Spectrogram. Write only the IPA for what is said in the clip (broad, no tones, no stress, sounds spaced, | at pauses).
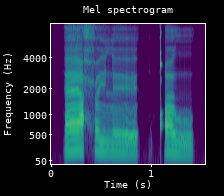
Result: æ ħ y l ø | qʼ u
